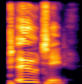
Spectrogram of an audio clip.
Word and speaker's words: Putin: Putin.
